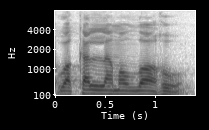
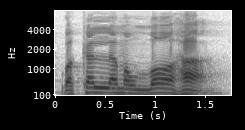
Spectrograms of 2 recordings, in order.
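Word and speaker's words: وَكَلَّمَ اللَّهُ: Itu cara bacanya, Allahnya di dhamma, wa kallamallahu, sehingga maknanya Allah yang subjek, Musa yang objek, Musa alaihissalam. Kata mereka, harusnya dibaca wa kallamallaha, Allah objek, Musa ngomong sama Allah dengan ngomong sebenarnya.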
